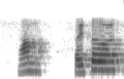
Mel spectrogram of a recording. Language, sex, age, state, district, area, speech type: Goan Konkani, female, 60+, Goa, Bardez, rural, conversation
